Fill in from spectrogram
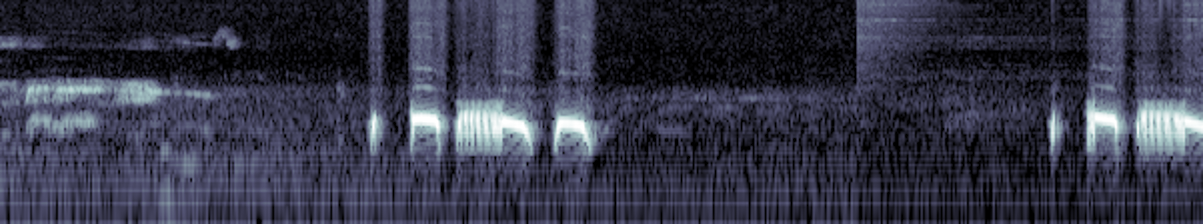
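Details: Spotted dove cooing to stir other doves to call: two phrases of low, mellow coos, each a short note and a clipped double note followed by a long, drawn-out hooting coo, separated by about four seconds of silence, with a faint higher note at the start.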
